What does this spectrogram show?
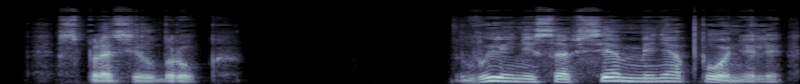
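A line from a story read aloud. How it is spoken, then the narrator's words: Soft objection. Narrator (Russian): мягко возразил Мигель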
